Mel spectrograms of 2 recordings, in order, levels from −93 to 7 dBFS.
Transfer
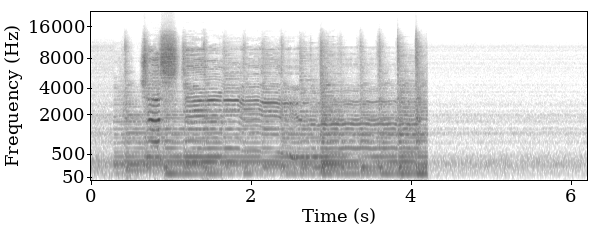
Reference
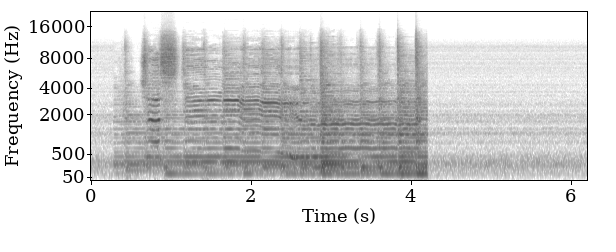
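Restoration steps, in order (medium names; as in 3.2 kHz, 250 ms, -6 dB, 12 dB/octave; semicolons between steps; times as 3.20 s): gain correction +7 dB, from 1.64 s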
